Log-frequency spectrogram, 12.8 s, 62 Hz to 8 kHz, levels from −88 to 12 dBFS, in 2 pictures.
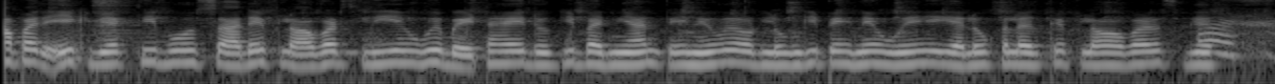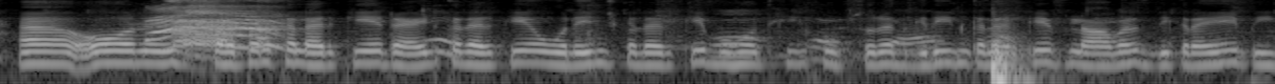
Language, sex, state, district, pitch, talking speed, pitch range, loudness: Hindi, female, Jharkhand, Jamtara, 200 Hz, 205 wpm, 190-210 Hz, -30 LUFS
